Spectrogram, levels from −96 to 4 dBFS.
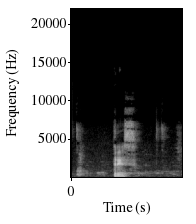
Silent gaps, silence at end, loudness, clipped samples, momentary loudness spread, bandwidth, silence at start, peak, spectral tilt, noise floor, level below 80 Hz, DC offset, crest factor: none; 0.9 s; -23 LUFS; under 0.1%; 21 LU; 9.6 kHz; 0.1 s; -6 dBFS; -3 dB/octave; -52 dBFS; -74 dBFS; under 0.1%; 24 dB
